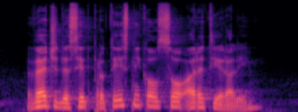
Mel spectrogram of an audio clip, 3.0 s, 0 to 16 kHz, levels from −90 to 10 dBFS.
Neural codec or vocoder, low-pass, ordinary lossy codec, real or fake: none; 14.4 kHz; none; real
